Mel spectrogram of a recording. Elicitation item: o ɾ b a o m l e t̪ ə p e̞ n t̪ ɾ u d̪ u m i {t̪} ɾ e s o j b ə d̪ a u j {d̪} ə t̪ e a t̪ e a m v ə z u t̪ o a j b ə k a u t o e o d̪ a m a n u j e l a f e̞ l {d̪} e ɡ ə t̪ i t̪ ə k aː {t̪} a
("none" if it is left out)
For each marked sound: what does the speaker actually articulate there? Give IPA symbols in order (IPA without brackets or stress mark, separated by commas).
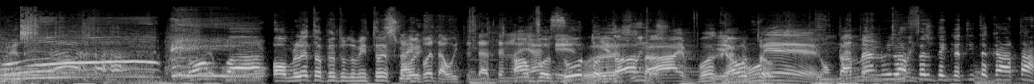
t̪, t̪, d̪, t̪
